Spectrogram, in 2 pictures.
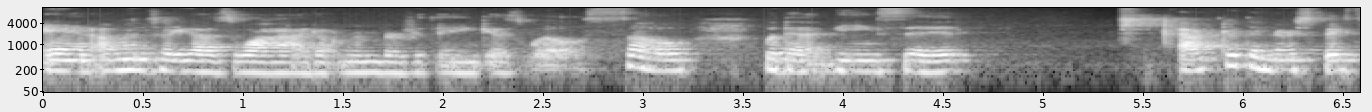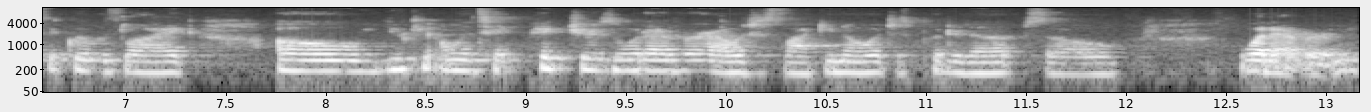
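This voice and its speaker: Fairly quick pace and fairly even intonation, with audible room echo. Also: woman, fairly low pitch for a woman. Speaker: vlogger. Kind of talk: casual chat. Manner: soft-spoken. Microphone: too quiet.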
